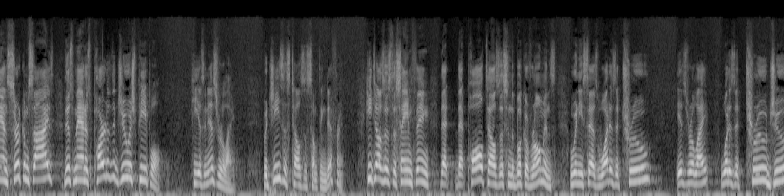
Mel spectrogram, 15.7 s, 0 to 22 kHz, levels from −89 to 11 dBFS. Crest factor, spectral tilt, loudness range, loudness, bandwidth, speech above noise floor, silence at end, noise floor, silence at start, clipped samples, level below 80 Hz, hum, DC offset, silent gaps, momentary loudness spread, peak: 16 dB; -5 dB/octave; 4 LU; -17 LUFS; 16 kHz; 23 dB; 0 s; -39 dBFS; 0 s; under 0.1%; -44 dBFS; none; under 0.1%; none; 8 LU; -2 dBFS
